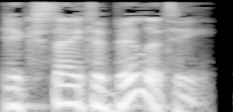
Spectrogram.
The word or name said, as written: excitability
